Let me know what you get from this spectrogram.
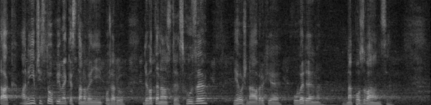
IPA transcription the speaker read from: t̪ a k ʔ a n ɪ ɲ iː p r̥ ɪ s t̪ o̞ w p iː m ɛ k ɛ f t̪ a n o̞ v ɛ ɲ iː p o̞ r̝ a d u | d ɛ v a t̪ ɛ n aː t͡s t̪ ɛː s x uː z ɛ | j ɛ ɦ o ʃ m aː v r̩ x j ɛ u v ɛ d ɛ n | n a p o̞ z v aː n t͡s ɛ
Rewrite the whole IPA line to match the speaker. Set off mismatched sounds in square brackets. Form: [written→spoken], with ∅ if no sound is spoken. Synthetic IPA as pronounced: t̪ a k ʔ a n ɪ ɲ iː p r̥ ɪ s t̪ o̞ w p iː m ɛ k ɛ [f→s] t̪ a n o̞ v ɛ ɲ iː p o̞ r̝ a d u | d ɛ v a t̪ ɛ n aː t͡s t̪ ɛː s x uː z ɛ | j ɛ ɦ o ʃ [m→n] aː v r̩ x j ɛ u v ɛ d ɛ n | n a p o̞ z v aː n t͡s ɛ

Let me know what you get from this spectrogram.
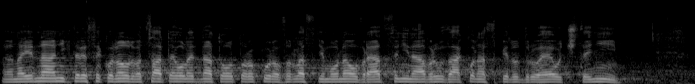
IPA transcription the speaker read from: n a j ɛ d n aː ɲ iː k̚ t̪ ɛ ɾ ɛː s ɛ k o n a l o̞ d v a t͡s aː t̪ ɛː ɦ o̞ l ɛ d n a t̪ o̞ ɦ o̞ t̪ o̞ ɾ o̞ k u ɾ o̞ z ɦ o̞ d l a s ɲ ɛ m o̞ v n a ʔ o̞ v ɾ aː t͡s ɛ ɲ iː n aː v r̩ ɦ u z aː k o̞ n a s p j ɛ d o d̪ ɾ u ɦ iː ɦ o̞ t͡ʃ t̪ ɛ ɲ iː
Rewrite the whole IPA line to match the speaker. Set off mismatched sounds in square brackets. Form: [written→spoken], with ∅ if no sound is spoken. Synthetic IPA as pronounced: n a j ɛ d n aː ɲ iː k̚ t̪ ɛ ɾ ɛː s ɛ k o n a l o̞ d v a t͡s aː t̪ ɛː ɦ o̞ l ɛ d n a t̪ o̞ ɦ o̞ t̪ o̞ ɾ o̞ k u ɾ o̞ z ɦ o̞ d l a s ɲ ɛ m o̞ v n a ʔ o̞ v ɾ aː t͡s ɛ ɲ iː n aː v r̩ ɦ u z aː k o̞ n a s p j ɛ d o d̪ ɾ u ɦ [iː→ɛː] ɦ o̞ t͡ʃ t̪ ɛ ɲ iː

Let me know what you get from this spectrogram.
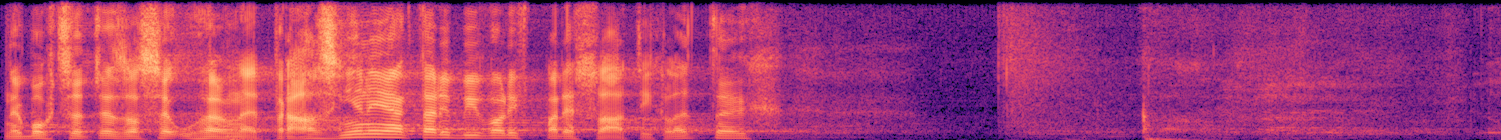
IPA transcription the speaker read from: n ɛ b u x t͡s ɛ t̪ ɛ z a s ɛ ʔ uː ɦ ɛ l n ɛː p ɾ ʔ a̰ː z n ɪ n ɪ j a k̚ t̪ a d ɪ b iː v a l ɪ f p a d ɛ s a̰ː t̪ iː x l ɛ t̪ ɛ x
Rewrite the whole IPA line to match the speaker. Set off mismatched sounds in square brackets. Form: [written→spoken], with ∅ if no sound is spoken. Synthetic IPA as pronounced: n ɛ b [u→o] x t͡s ɛ t̪ ɛ z a s ɛ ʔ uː ɦ ɛ l n ɛː p ɾ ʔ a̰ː z [n→ɲ] ɪ n ɪ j a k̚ t̪ a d ɪ b iː v a l ɪ f p a d ɛ s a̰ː t̪ iː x l ɛ t̪ ɛ x

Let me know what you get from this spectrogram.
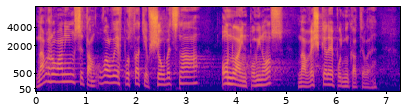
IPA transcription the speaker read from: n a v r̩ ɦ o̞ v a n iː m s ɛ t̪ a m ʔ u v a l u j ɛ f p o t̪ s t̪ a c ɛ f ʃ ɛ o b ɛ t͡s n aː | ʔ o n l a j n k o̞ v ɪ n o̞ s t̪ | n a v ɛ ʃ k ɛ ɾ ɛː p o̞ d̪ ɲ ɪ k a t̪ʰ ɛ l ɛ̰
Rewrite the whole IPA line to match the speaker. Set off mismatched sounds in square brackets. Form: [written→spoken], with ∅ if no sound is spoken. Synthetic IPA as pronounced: n a v r̩ ɦ o̞ v a n iː m s ɛ t̪ a m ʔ u v a l u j ɛ f p o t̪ s t̪ a c ɛ f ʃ ɛ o b ɛ t͡s n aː | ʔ o n l a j n [k→p] o̞ v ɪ n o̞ s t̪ | n a v ɛ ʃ k ɛ ɾ ɛː p o̞ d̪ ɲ ɪ k a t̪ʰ ɛ l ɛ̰

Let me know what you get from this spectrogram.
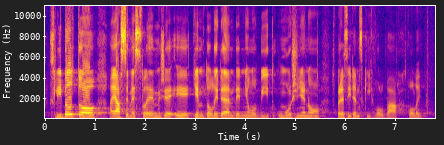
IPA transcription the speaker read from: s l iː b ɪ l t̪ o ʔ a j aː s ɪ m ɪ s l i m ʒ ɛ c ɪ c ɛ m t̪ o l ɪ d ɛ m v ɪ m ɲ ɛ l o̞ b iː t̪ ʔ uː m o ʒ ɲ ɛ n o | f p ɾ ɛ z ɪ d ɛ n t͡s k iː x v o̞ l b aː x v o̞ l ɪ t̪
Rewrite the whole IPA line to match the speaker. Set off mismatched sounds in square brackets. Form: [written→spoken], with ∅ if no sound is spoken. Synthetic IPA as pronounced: s l iː b ɪ l t̪ o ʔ a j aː s ɪ m ɪ s l [i→ɪ] m ʒ ɛ [c→ʔ] ɪ c ɛ m t̪ o l ɪ d ɛ m [v→b] ɪ m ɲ ɛ l o̞ b iː t̪ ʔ [uː→u] m o ʒ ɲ ɛ n o | f p ɾ ɛ z ɪ d ɛ n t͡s k iː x v o̞ l b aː x v o̞ l ɪ t̪

